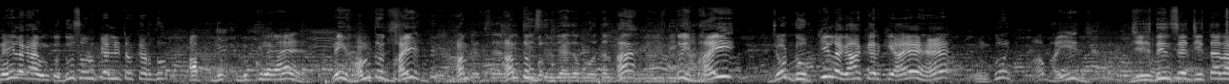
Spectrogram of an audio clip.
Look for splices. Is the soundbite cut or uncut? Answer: uncut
